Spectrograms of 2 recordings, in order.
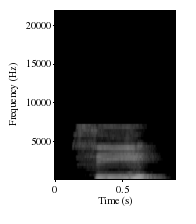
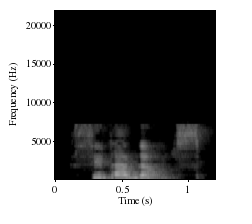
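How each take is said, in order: First: "Cidadãos" split into ci, da, dãos; teacher sounding out "Cidadãos" piece by piece; syllable by syllable. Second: Said in the usual way. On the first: Shown as a demonstration. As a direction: break "Cidadãos" into separate syllables with clear pauses. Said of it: "a sílaba tônica é a última sílaba". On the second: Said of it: "pronunciamos com mais força".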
